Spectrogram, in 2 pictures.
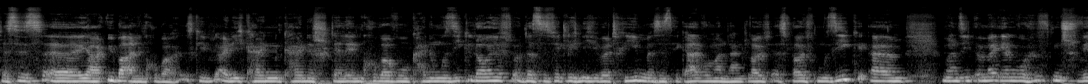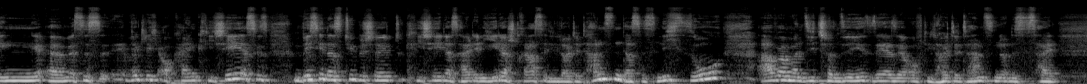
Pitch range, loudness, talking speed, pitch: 140-175 Hz, -24 LUFS, 225 wpm, 155 Hz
